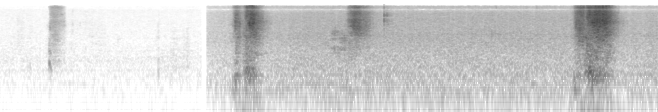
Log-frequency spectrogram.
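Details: A dog sneezing: a faint sneeze first, then a few sharp, explosive nasal bursts with quiet room noise between, from a sneezing-animals compilation.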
